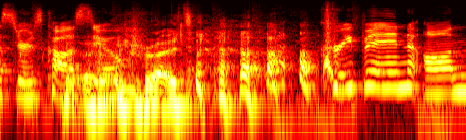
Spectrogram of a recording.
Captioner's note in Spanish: risas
